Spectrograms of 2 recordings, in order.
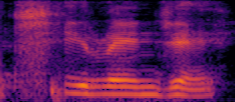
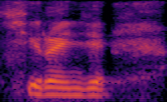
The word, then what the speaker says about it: Chiren: Uh my name is Chir. That's actually how I pronounce it. Yes. Chir.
